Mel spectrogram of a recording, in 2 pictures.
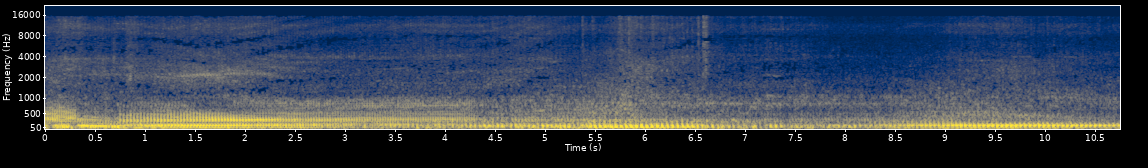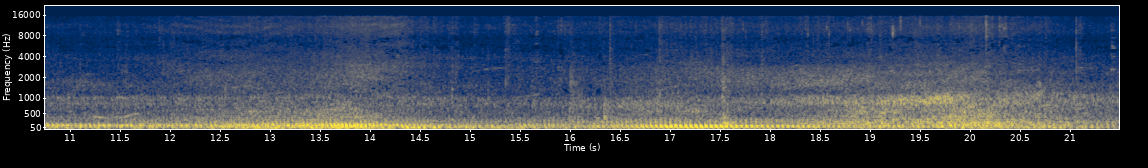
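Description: Road traffic passing one after another, each vehicle swelling and fading over a few seconds.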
